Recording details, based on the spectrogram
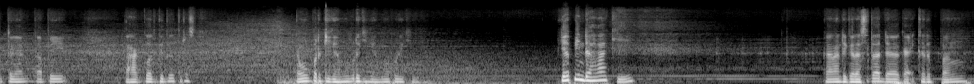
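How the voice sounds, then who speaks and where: A man tells a creepy personal story in a relaxed, halting way, pausing and quoting himself. His voice sits at an ordinary middle pitch. Music plays clearly behind him. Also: poor audio. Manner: hesitant, quoting his own words, soft-spoken. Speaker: guest storyteller. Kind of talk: casual horror story telling.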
